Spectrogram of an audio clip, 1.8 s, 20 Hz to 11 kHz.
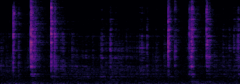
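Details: Congreve clock after oiling the pivots and adjusting the escapement, running a half-inch stainless steel ball, cycling every 15 seconds: crisp light ticks in quick clusters of three about a second apart; running evenly and healthily.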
